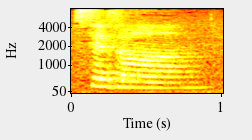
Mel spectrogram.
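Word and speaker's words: Cézanne: Like not just Cezanne, but Cezanne with that extra draw that I do on the A.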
